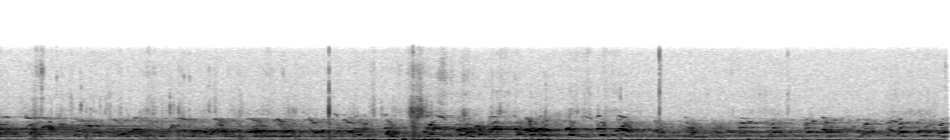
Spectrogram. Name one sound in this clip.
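Wind gusts across the microphone outdoors, rumbling low.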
